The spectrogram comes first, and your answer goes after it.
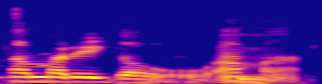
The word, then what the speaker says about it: Amarillo: town in New Mexico if they say the elves when they pronounce the town but they don't say the L's Amarillo whatever what's the matter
